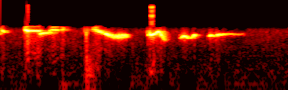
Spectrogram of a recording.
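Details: Oriental magpie-robin, a tutor recording of lively song full of varied phrases: descending whistles, a short warble and two steady whistled notes over light background noise.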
